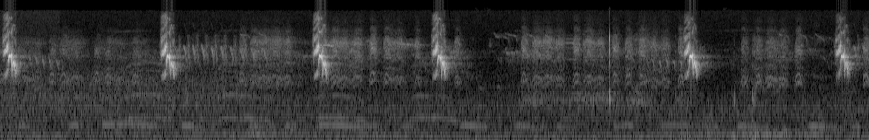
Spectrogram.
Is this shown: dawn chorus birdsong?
yes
